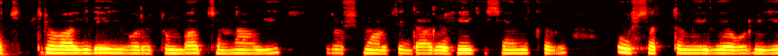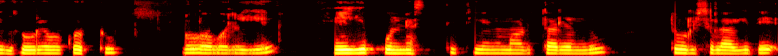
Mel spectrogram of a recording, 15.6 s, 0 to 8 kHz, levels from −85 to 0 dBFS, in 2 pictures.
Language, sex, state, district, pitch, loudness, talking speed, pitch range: Kannada, male, Karnataka, Bijapur, 180 Hz, -20 LUFS, 60 wpm, 175-190 Hz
